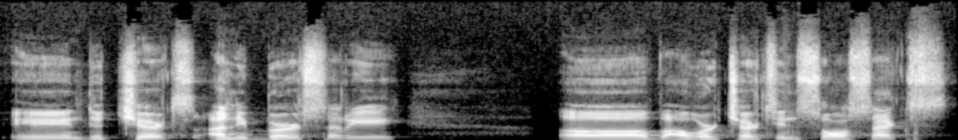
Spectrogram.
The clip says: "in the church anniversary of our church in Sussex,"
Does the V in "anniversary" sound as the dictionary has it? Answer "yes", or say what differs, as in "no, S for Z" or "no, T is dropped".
no, B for V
